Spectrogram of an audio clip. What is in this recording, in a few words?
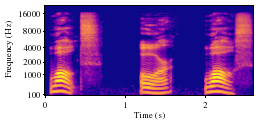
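"waltz", English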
